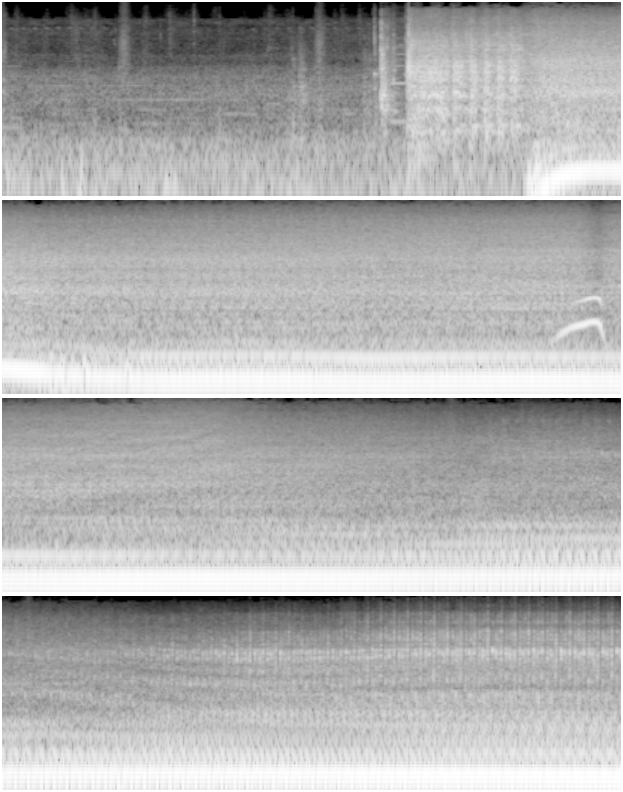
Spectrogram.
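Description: A Ford Mustang engine cranks and catches with a loud starter burst, then settles into a steady, deep idle that holds close and unbroken, with one brief rising rev partway through.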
